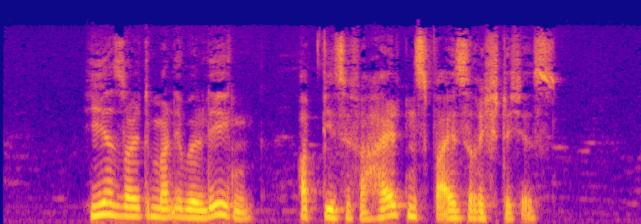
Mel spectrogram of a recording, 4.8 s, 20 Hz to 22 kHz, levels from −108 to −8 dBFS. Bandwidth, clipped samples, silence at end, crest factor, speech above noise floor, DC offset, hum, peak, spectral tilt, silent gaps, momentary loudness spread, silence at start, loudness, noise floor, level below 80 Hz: 13.5 kHz; under 0.1%; 0.65 s; 16 dB; 47 dB; under 0.1%; none; -2 dBFS; -6 dB/octave; none; 11 LU; 0.7 s; -18 LUFS; -63 dBFS; -52 dBFS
